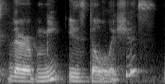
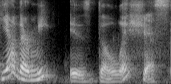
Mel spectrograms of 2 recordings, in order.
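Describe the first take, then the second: First: Slow deadpan quote. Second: Deadpan guy, laughing. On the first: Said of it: "I'm gonna have to say this". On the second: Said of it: "He's like". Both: Retold or imitated.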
